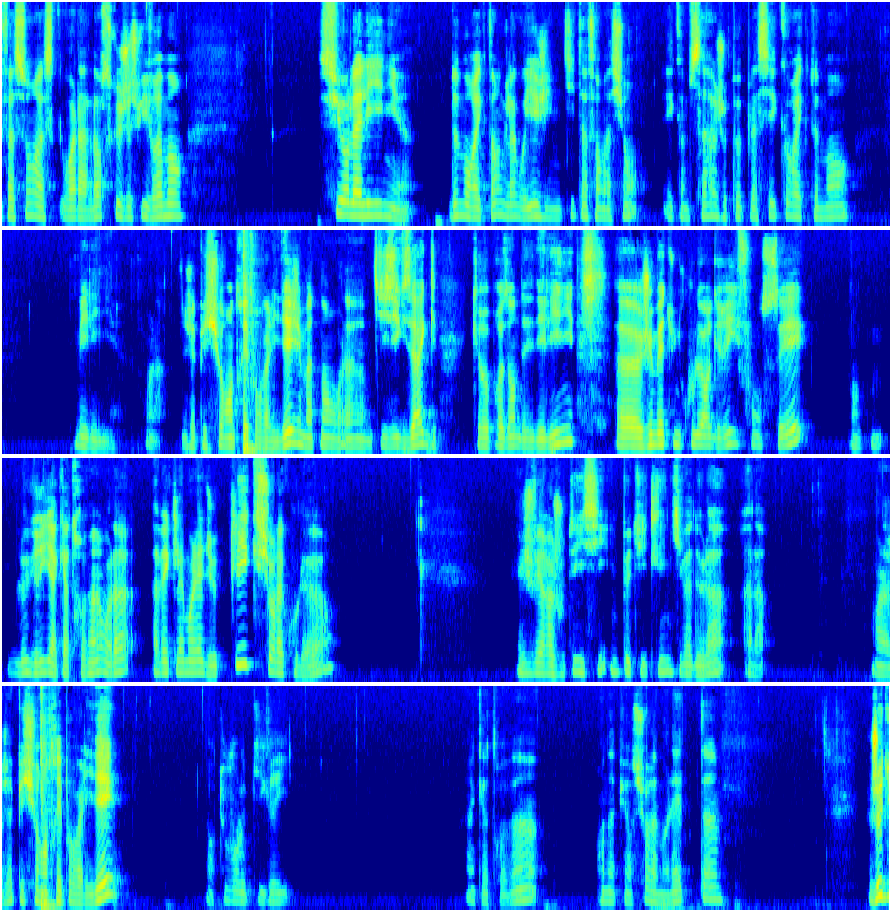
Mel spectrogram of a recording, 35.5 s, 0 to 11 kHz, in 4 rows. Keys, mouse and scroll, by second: 1.8 click, 6.2 click, 7.1 click, 8.0 click, 8.7 click, 9.5 click, 10.1 click, 11.3 Return, 20.9 middle click, 24.3 click, 25.8 click, 27.0 Return, 31.4 click, 33.4 ctrl+z, 33.5 ctrl+click, 34.7 click.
